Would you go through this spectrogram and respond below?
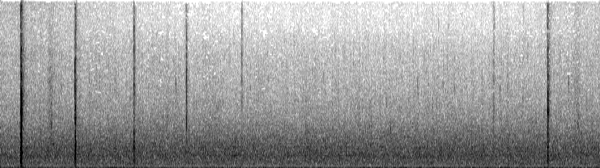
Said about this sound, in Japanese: すごい雨だよね。急に降り出したから心配だったんだ。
